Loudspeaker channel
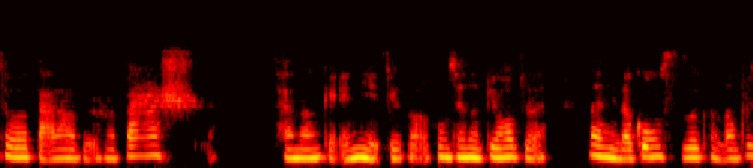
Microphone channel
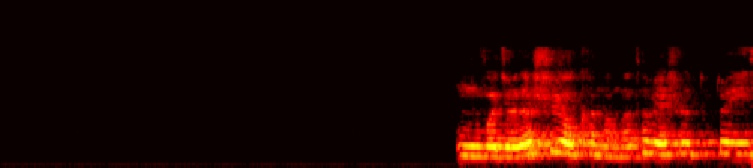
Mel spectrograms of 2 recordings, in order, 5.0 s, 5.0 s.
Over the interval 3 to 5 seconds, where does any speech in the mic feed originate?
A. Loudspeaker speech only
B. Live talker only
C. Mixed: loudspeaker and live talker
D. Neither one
B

